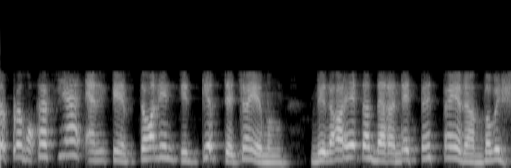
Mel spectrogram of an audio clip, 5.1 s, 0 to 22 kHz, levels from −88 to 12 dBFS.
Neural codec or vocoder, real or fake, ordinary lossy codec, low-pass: codec, 16 kHz, 0.5 kbps, FunCodec, trained on LibriTTS, 25 frames a second; fake; none; 3.6 kHz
